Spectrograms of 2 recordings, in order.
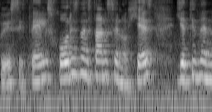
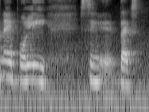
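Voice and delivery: usual speaking voice

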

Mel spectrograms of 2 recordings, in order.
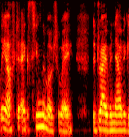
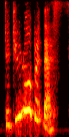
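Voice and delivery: high-pitched accusing mum; mum's voice; 5 dB louder than usual. Acted. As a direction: pin the daughter down like a suspicious mum. Mum voiced, suspicious question.

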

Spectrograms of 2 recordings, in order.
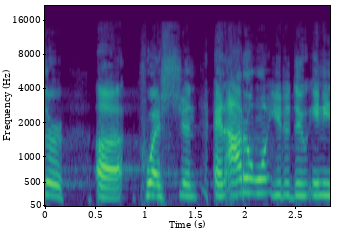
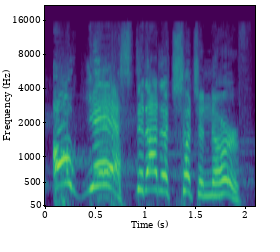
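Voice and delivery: excited shout; 4 semitones higher, 3 dB louder than usual. Real, not acted. Pastor cheering the congregation's reaction, excited shout. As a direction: pitch up, louder, thrilled at the crowd.

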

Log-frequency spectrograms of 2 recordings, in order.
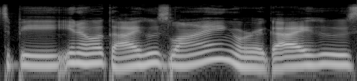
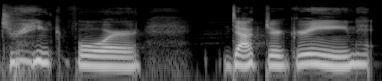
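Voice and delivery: ordinary delivery

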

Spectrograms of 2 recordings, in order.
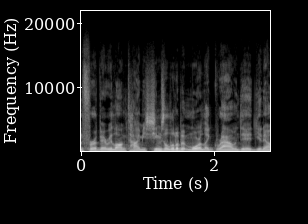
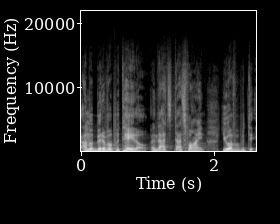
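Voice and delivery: ordinary talk, nothing marked

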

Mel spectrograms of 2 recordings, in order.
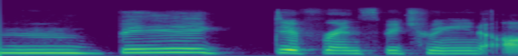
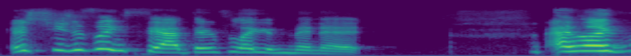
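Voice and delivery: ordinary talk

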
